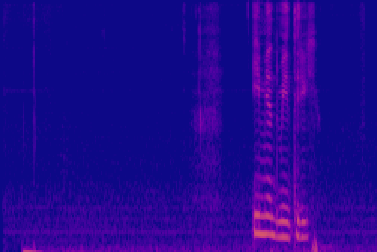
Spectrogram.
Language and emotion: Russian, neutral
